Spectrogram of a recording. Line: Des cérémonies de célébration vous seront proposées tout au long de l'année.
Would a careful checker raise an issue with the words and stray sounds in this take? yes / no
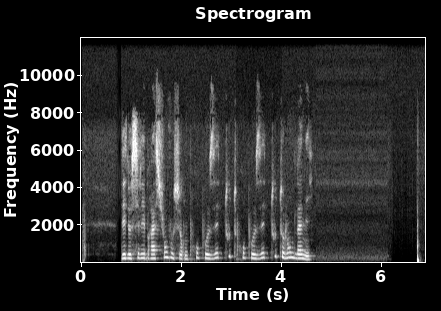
yes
